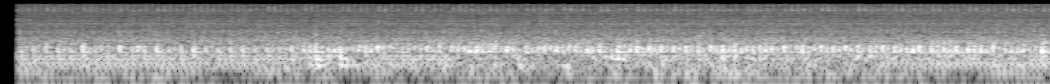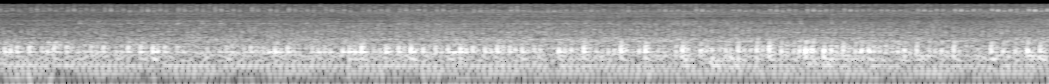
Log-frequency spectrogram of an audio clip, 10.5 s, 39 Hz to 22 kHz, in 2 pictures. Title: E46 m54 strange knocking/rattling sounds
